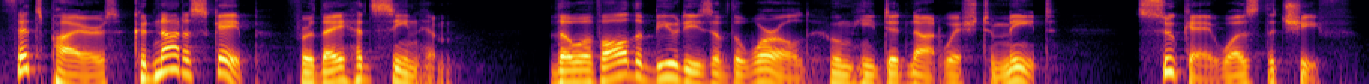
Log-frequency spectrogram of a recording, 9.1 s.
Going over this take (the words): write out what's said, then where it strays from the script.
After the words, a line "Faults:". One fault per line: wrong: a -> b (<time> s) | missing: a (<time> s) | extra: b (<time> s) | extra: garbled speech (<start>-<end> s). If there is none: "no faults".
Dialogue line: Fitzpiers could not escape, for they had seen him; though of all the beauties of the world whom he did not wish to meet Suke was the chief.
Fitzpiers could not escape, for they had seen him; though of all the beauties of the world whom he did not wish to meet Suke was the chief.
Faults:
no faults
